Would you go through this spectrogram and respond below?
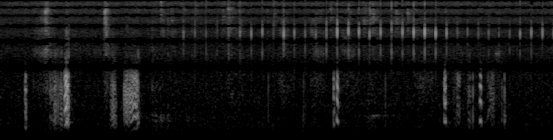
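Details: Singing from Yoruichi, a female sugar glider with a joey in her pouch, filmed at night: a few louder chirping bursts early, then sparse soft clicks and ticks trailing off.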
